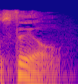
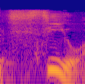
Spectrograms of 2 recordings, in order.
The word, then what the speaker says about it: sill: 尤其我很注意到一些发音啊，那像 sell window sill it 的音啊，变成 seal 啊，那就不对了啊。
